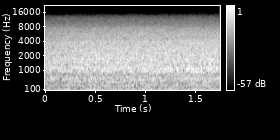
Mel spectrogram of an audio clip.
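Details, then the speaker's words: Balcony exhaust fan with asynchronous motor on a new speed regulator after wiring correction, at speed setting two: smooth, steady airflow rush with no hum or rattle; normal fan running. "вот идеальная работа"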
